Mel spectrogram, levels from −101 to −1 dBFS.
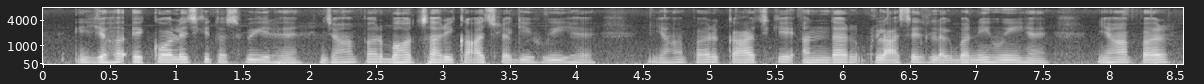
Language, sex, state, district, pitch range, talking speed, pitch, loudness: Hindi, male, Chhattisgarh, Raigarh, 120-130 Hz, 170 wpm, 125 Hz, -19 LUFS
